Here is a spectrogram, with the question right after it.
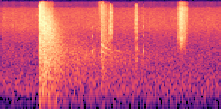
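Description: Gunfire in RimWorld: one sharp nearby shot, then three smaller cracks spaced out across roughly two seconds, over a faint low background.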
